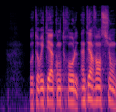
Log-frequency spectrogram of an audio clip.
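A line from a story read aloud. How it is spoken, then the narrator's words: Shouted into earpiece. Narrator (French): cria Kim Watfield dans son oreillette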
